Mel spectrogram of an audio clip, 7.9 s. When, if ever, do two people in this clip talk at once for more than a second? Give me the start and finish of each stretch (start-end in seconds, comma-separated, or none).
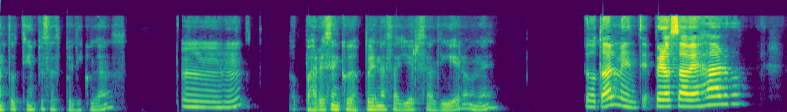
none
